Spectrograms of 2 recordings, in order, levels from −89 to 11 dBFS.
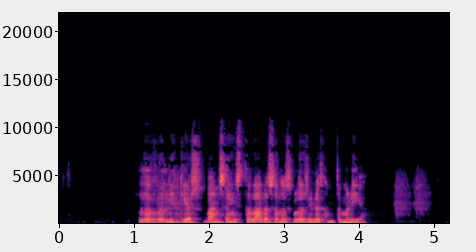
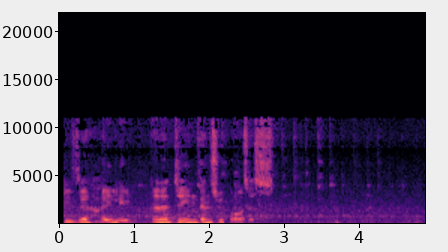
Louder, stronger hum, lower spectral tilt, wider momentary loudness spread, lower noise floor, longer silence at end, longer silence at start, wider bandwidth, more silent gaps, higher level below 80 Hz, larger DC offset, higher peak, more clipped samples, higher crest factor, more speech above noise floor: about the same, -24 LUFS vs -26 LUFS; neither; about the same, -5 dB/octave vs -5 dB/octave; second, 7 LU vs 11 LU; first, -82 dBFS vs -54 dBFS; first, 0.4 s vs 0.1 s; first, 1.05 s vs 0.05 s; about the same, 11 kHz vs 11.5 kHz; neither; second, -68 dBFS vs -50 dBFS; neither; about the same, -8 dBFS vs -10 dBFS; neither; about the same, 18 dB vs 18 dB; first, 58 dB vs 29 dB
